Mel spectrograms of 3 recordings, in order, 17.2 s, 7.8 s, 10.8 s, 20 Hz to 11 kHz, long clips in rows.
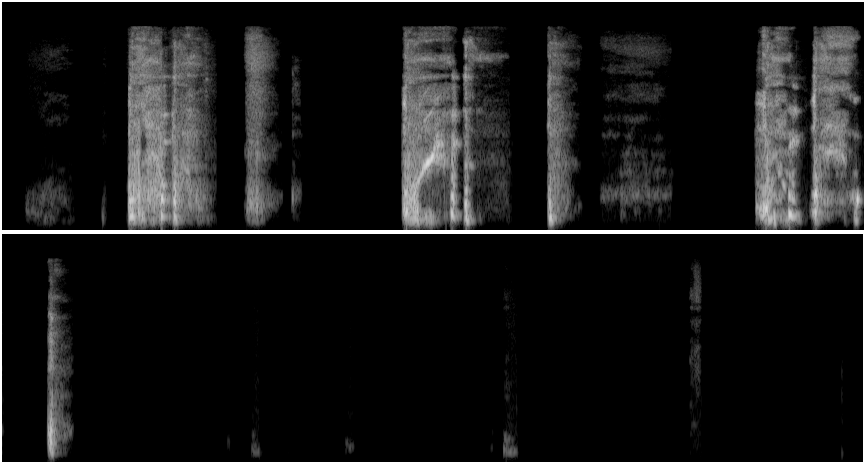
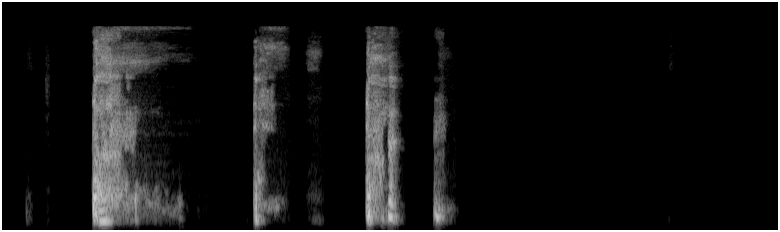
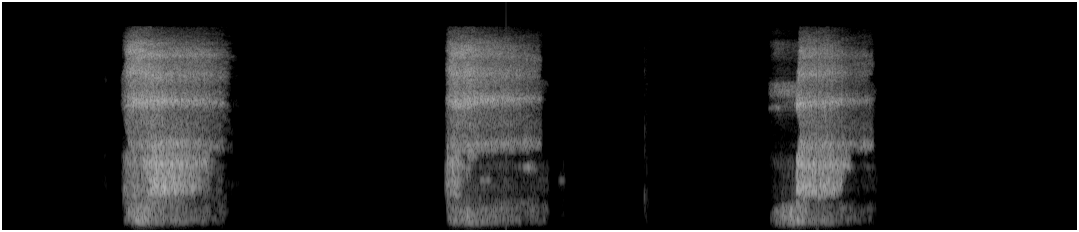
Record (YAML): three_cough_length: 17.2 s
three_cough_amplitude: 27106
three_cough_signal_mean_std_ratio: 0.26
cough_length: 7.8 s
cough_amplitude: 25202
cough_signal_mean_std_ratio: 0.25
exhalation_length: 10.8 s
exhalation_amplitude: 13327
exhalation_signal_mean_std_ratio: 0.38
survey_phase: beta (2021-08-13 to 2022-03-07)
age: 65+
gender: Male
wearing_mask: 'No'
symptom_cough_any: true
symptom_runny_or_blocked_nose: true
symptom_shortness_of_breath: true
symptom_fatigue: true
smoker_status: Never smoked
respiratory_condition_asthma: true
respiratory_condition_other: false
recruitment_source: Test and Trace
submission_delay: 2 days
covid_test_result: Positive
covid_test_method: RT-qPCR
